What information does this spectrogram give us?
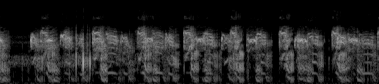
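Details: A nest of black storks on 4 July 2022, 1:30 p.m.: the young give broken runs of coarse, hoarse, screeching calls, a few short pauses breaking the fast rhythm, while a strange stork perches above.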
